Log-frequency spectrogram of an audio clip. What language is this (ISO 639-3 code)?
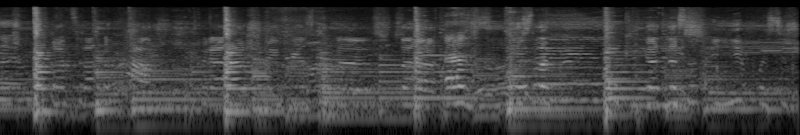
lit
